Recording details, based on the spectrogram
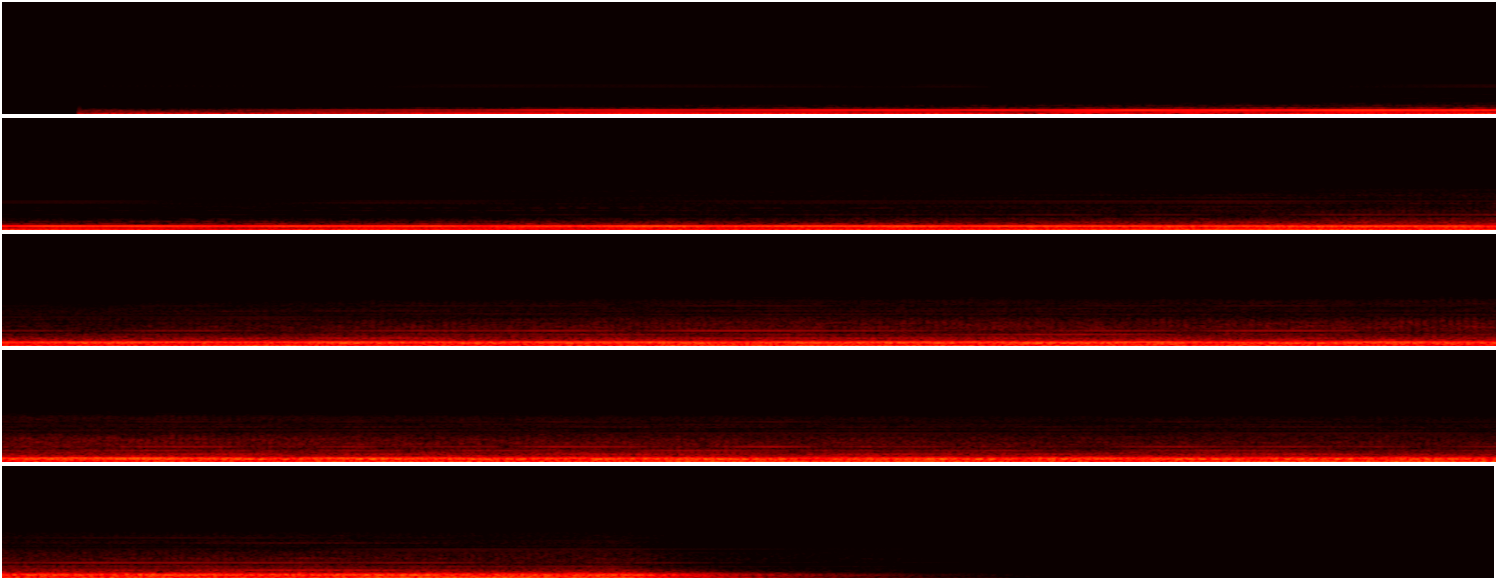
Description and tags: A short simple waft soundscape. Dark and evil.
